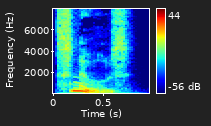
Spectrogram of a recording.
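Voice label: "snooze", British English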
